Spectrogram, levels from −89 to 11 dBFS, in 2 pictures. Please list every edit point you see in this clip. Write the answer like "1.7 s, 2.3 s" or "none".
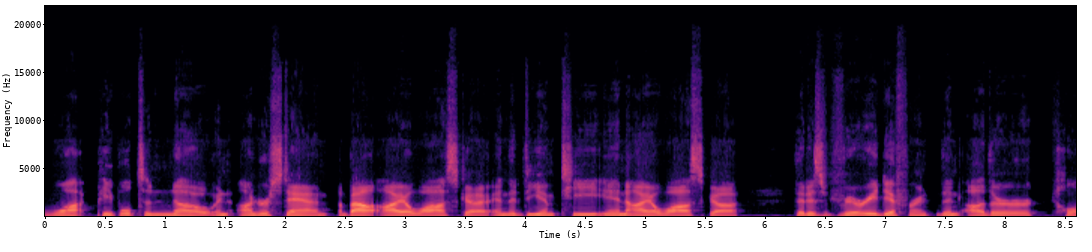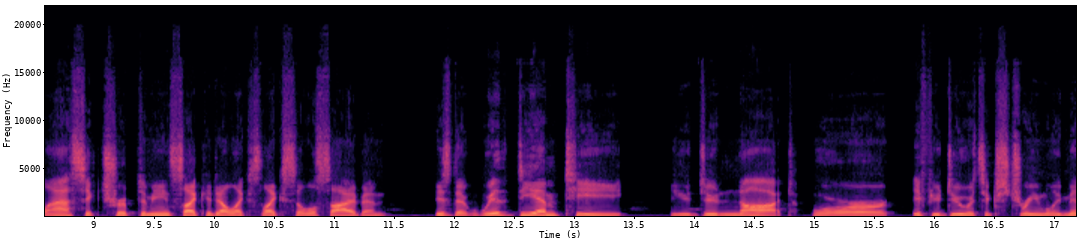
8.3 s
